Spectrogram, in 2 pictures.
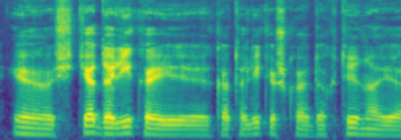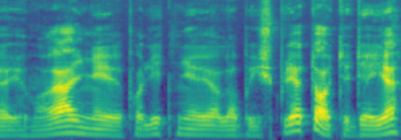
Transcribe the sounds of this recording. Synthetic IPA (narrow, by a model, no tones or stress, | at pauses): ɪrʃʲɪ̥t̪ʲiɛd̪ɐlʲiːkɐɪkɐt̪oːlʲɪkʲɪʃkoːjɛd̪oːkt̪ʲɾʲɪnoːjɛɪmoːɾɑːlʲɪnʲeːjɛɪpoːlʲɪt̪ʲɪnʲeːjjɛlˠɑːbɐɪɪʃʲpʲlʲiɛt̪oːt̪ʲɪd̪ʲeːjɛ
